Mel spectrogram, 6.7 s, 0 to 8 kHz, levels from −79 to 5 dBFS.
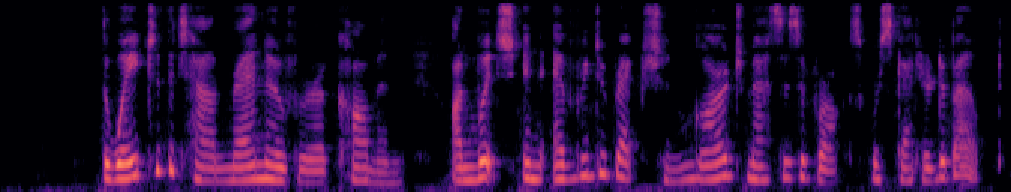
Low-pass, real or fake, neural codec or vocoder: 7.2 kHz; real; none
